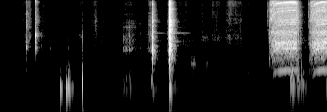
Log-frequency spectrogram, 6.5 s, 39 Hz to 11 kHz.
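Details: Makita DDF482 cordless drill after replacing intermittent trigger switch module (6507545, replaced by 6507537); brushes and motor had been fine: two trigger pulls, clean whir spinning up and stopping, no stutter or grinding; working again.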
